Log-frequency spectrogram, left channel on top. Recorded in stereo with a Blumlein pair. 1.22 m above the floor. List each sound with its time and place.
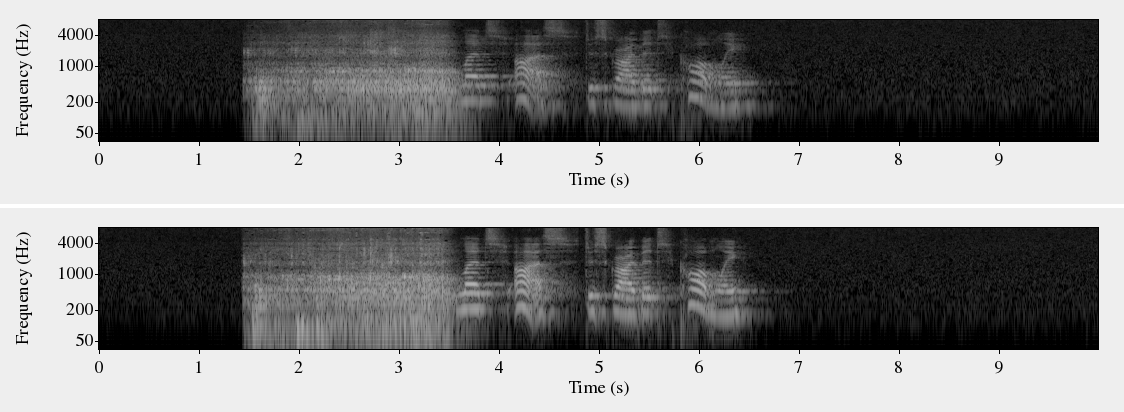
1.4 s boiling: 50° right, 4 m
3.6 s a woman speaking: 40° right, 1.4 m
